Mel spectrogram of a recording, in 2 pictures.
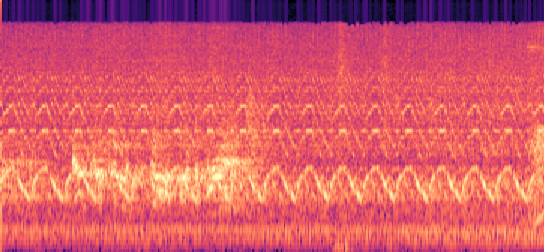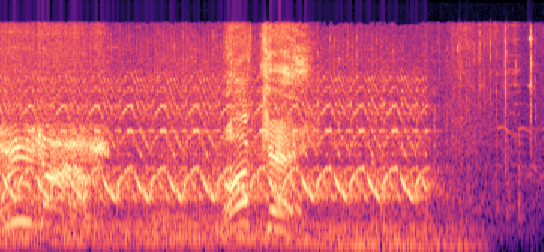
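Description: A police siren wails rapidly.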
